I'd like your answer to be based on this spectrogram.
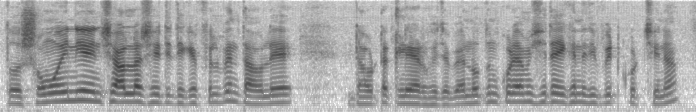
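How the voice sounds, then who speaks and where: Guy teaching pronunciation online, fairly high voice, slow patient drilling, repeats everything. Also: darkish tone. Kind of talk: online class instruction.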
